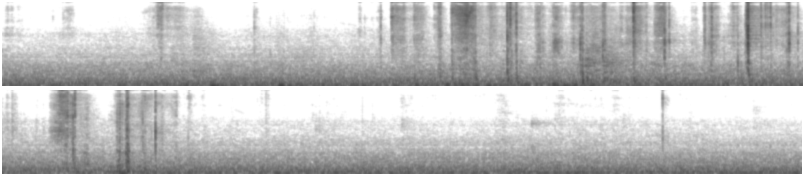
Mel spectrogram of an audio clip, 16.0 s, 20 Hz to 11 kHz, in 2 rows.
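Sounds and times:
cards rustling and sliding: 0:03.6 - 0:09.8.

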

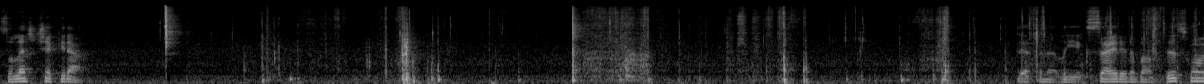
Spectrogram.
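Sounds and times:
cardboard scraping rustle: 0:05.8 - 0:08.2, 0:09.0 - 0:12.0.

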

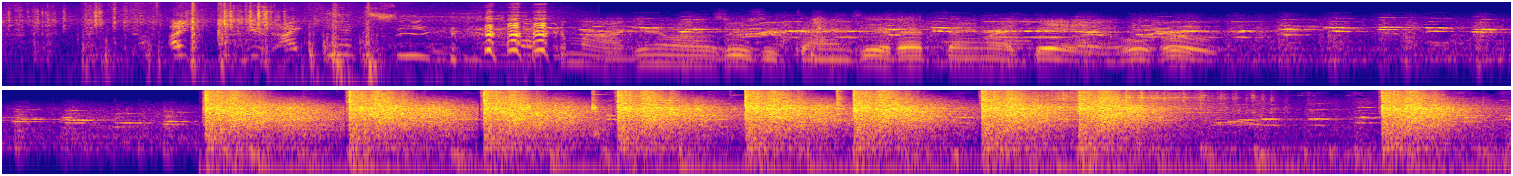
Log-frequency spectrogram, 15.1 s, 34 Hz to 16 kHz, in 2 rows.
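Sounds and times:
gunshots: 0:08.6 - 0:13.6, 0:14.4 - 0:15.0.

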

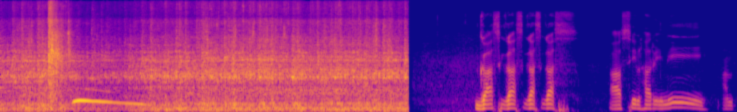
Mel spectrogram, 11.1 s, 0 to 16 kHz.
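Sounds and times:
boat engine running: 0:00.0 - 0:06.2
short falling tone: 0:00.9 - 0:02.6.

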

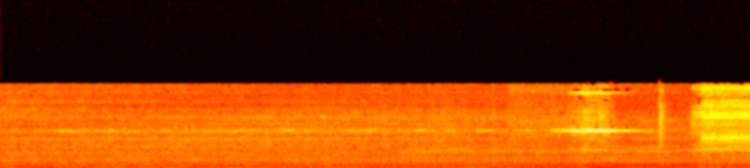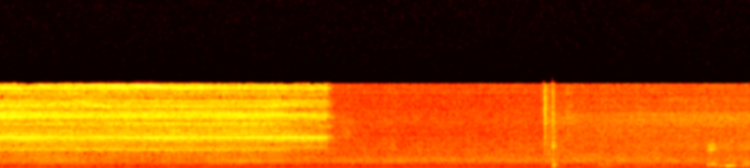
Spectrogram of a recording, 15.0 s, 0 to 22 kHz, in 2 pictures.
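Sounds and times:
high-pitched train brake squeal: 0:00.3 - 0:10.9.

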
